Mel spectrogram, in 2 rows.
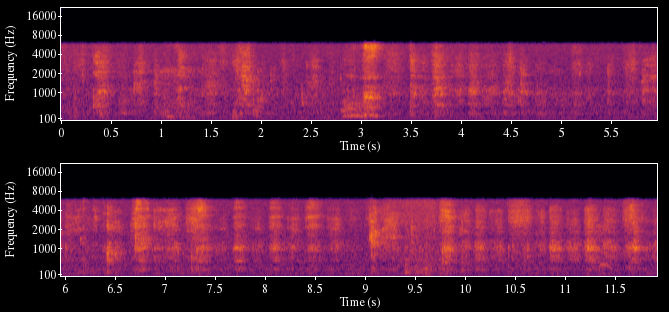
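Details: Two Bull Terriers, one a year old and the other about 11 weeks older, reunited after 10 months apart, cuddle and gnaw, panting and snuffling in quick breathy bursts with soft chewing noises.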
